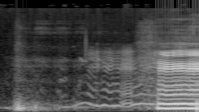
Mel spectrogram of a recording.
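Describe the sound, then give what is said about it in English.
A person imitates a cow mooing: a low, wavering vocal tone that rises and then bursts into a loud, buzzy, sustained call. “You know you wanted to moo when he was doing that too.”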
